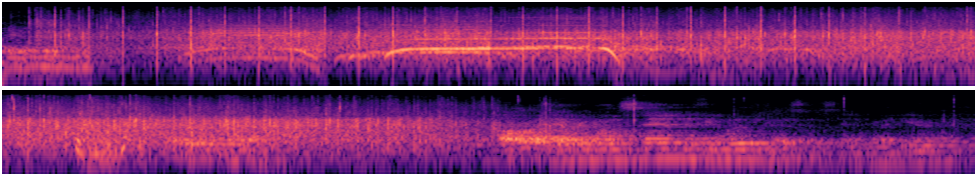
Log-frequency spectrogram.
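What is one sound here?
Many men and women talk and call out together in a large echoing hall.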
